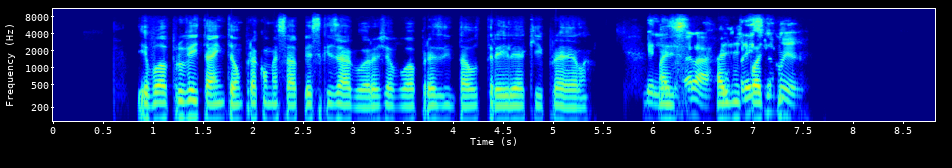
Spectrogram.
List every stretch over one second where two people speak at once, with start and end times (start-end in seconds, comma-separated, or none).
6.0-7.3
